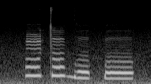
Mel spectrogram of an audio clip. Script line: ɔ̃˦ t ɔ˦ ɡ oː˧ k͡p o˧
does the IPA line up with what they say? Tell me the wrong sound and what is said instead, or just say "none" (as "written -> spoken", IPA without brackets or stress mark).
none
